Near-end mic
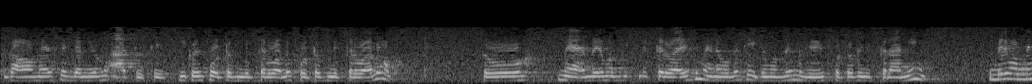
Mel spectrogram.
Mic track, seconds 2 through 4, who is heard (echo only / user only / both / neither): echo only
